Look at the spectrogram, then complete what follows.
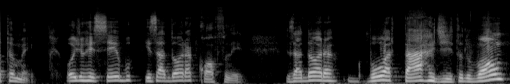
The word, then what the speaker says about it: Coffler: É Isadora Kofler. Kofler. É como se fosse um circunflexo.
